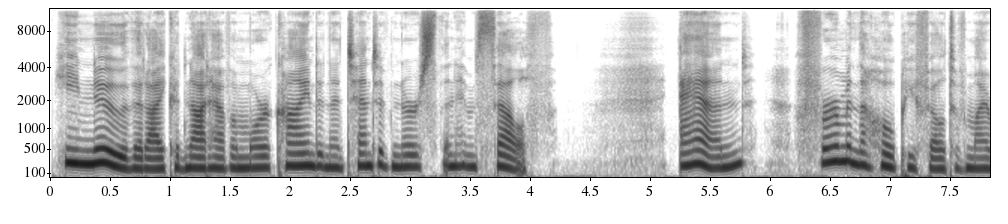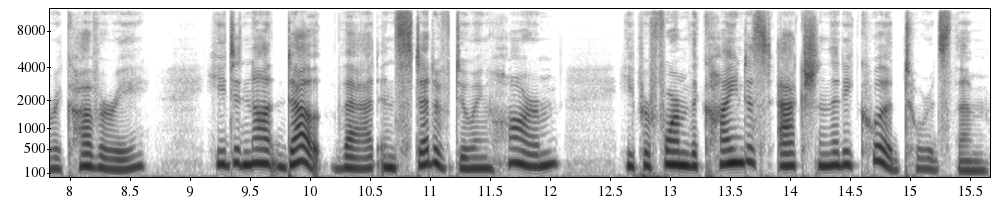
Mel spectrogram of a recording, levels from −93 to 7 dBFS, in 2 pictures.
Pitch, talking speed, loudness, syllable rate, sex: 200 Hz, 170 wpm, -17 LUFS, 4.2 syllables/s, female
